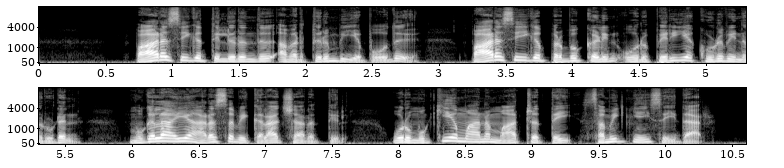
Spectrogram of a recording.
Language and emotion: Tamil, neutral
